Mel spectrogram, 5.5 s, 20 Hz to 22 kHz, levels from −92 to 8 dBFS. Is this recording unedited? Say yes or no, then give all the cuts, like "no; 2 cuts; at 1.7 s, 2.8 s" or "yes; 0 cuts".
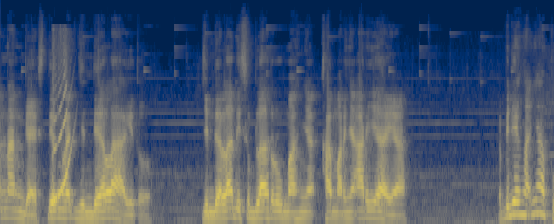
yes; 0 cuts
